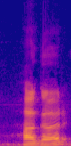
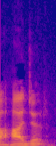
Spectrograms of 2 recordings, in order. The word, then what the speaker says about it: Hagar: और जो यहाँ दूसरी हैं वो हैं, स्पेलिंग लिखे आएंगे HAGAR, हागर, या कहीं कहीं पर लिखा होगा हाजर, ऐसे भी लिखा होगा, ओके।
